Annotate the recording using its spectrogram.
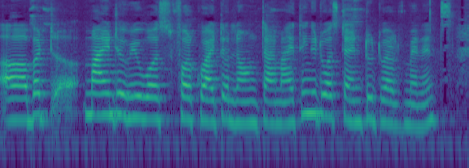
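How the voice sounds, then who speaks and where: A woman speaks at a fairly high pitch and moderate pace, her intonation fairly even. Noticeable background noise is present. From India. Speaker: YouTuber, scholarship student. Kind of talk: casual advice vlog. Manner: hesitant, with stammers.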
